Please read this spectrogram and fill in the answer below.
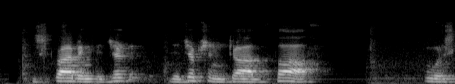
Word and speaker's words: Thoth: be learned from Thoth I don't know if I'm pronouncing that totes I like Thoth yeah it's like thought like dropping saucer you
